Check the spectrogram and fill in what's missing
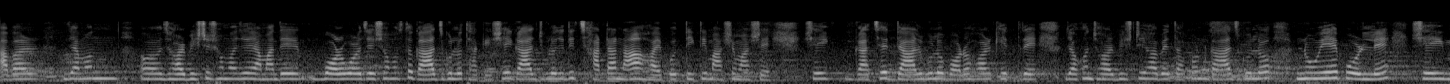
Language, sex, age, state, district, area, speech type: Bengali, female, 18-30, West Bengal, Purba Bardhaman, urban, spontaneous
